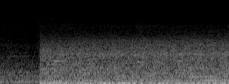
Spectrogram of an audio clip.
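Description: Outdoor street ambience: a steady low rumble of traffic with a haze of background noise, cutting in abruptly about half a second in after a brief quiet car-cabin hum.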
